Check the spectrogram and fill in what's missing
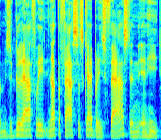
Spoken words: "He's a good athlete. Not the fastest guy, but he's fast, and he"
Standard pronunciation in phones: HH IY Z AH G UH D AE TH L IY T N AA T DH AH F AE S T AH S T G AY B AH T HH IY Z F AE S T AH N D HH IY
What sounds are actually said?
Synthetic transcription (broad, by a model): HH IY Z AH G UH D AE TH L IY T N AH T DH AH F AE S T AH S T G AY B AH T HH IY Z F AE S T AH N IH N IY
